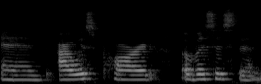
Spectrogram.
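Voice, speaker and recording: A woman with a high pitch. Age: 20s. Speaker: college student. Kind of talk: prepared speech.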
